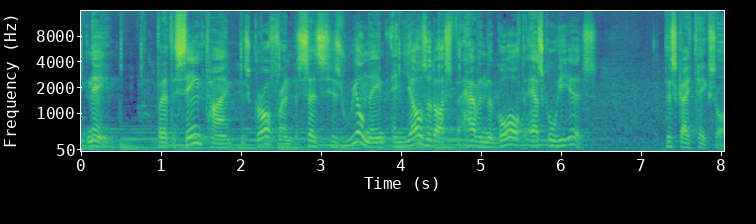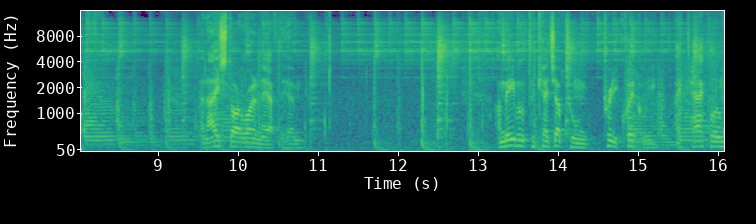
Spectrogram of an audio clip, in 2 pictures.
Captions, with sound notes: But, at the same time, his girlfriend says his real name and yells at us for having the gall to ask who he is. This guy takes off. -And I start running after him. -[hurried steps] I'm able to catch up to him pretty quickly. I tackle him.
